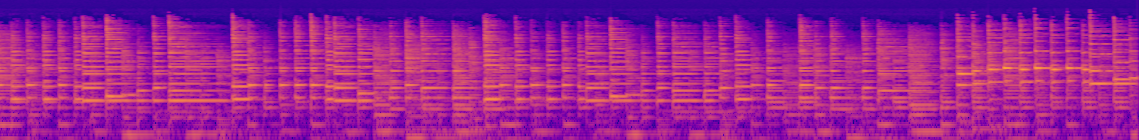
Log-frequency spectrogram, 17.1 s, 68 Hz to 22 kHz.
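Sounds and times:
keyboard instrumental music: 0:00.0 - 0:17.0.

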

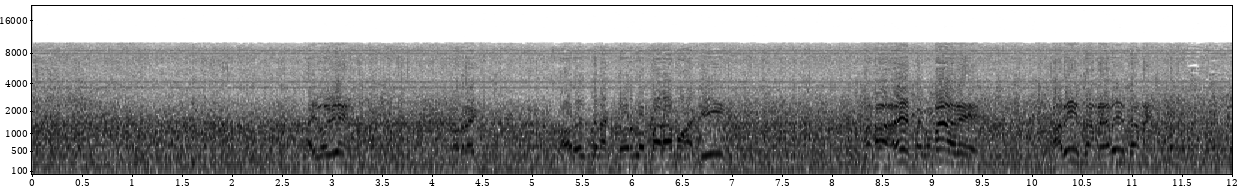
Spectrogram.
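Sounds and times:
constant low hum: 0:00.0 - 0:12.0
tractor diesel engine running: 0:00.0 - 0:12.0.

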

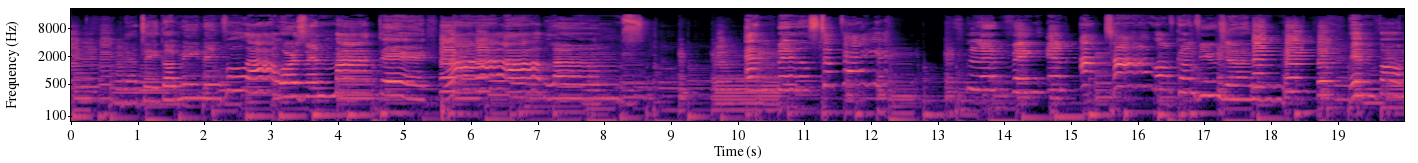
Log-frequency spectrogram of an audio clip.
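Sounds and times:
woman singing jazz: 0:00.0 - 0:12.4, 0:13.3 - 0:20.0
electric guitar: 0:00.0 - 0:20.0
upright double bass: 0:00.0 - 0:20.0.

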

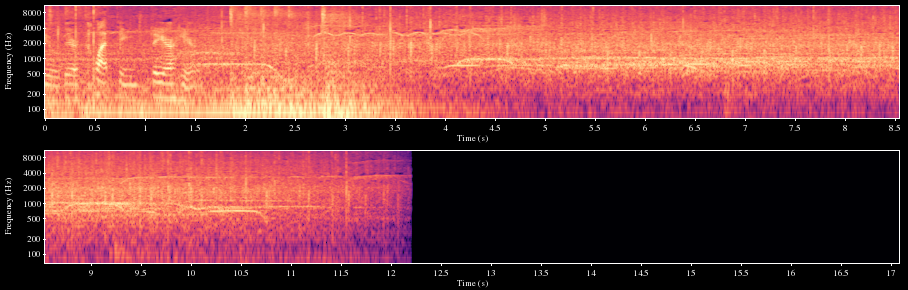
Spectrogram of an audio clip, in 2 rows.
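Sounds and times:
audience cheering: 0:00.0 - 0:12.2
audience clapping: 0:00.0 - 0:12.2.

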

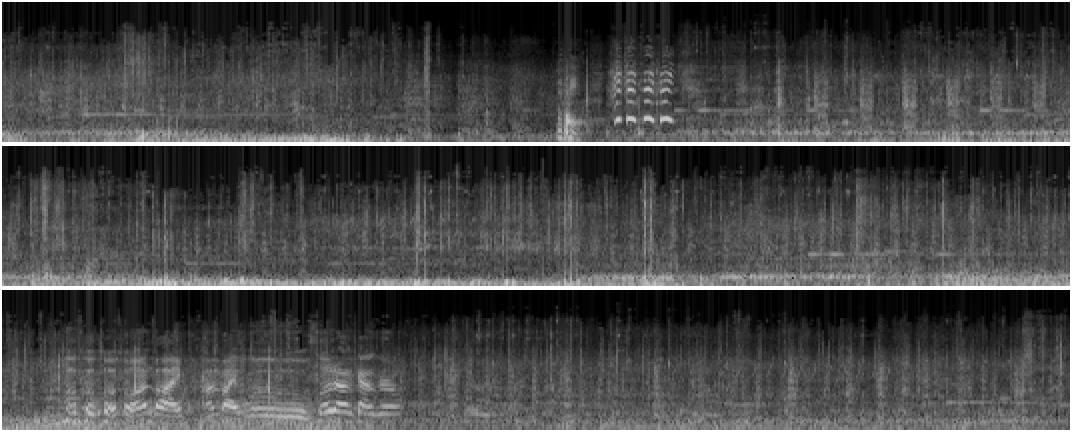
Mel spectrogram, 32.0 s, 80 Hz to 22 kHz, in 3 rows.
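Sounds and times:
dog claws clicking on asphalt: 0:00.0 - 0:04.6, 0:06.9 - 0:32.0
wind and tyre noise: 0:00.0 - 0:32.0.

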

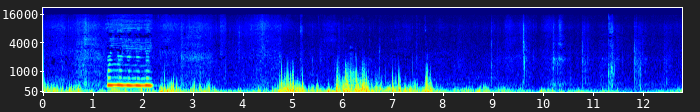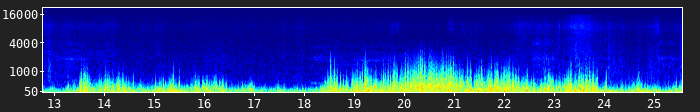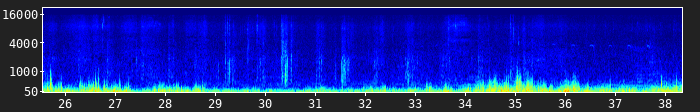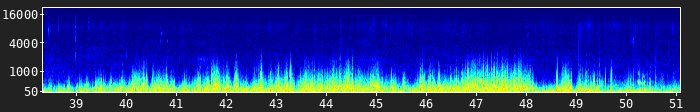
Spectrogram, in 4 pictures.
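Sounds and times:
footsteps crunching on dirt: 0:02.3 - 0:13.1, 0:22.8 - 0:35.7.

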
